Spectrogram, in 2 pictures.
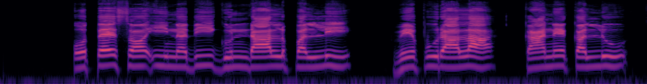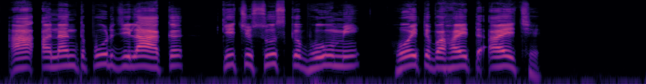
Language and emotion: Maithili, neutral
